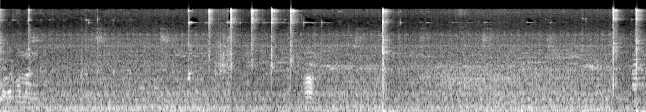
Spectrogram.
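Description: Several light, sharp metallic clinks between about two and four seconds in, over a steady low background noise.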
